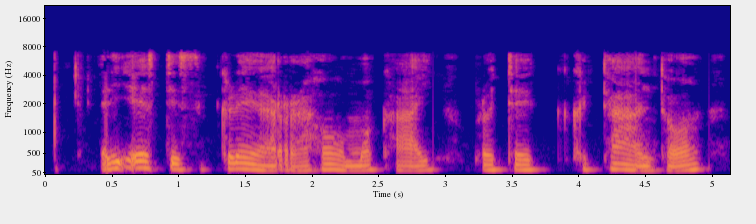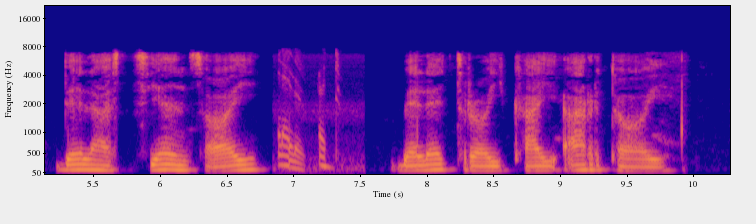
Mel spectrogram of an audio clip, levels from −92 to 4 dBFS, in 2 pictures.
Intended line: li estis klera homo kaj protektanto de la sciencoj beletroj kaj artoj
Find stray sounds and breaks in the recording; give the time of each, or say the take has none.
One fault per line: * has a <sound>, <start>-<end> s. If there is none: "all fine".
* has a chirp, 6.9-7.4 s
